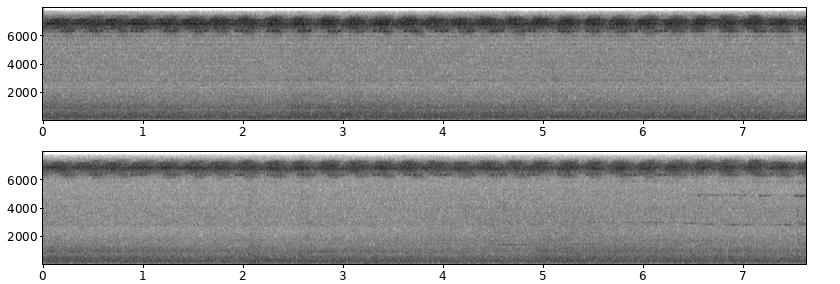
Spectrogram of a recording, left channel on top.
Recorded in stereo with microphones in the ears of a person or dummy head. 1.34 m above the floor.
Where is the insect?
15° left (ahead or behind), 0.9 m.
